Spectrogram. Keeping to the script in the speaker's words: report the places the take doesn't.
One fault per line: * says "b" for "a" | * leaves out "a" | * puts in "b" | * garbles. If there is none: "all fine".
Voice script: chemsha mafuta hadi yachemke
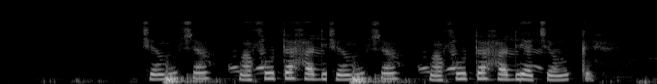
* puts in "chemsha mafuta hadi"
